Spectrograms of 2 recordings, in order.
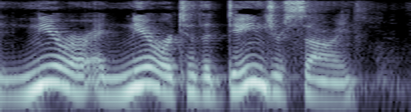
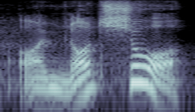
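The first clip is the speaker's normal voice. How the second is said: much lower, slow and doubtful; pondering Fat Controller; 8 semitones lower, slower than usual. Acted. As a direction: weigh it up gravely.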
